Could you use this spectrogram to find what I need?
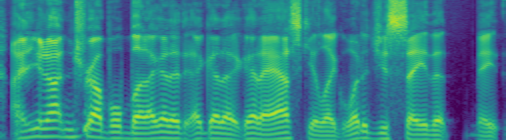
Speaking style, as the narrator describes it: she wasn't laughing, but she said,

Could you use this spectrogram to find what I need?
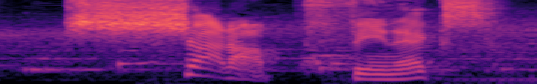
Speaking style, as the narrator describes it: Yat Ho snarled

